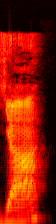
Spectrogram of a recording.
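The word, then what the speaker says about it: ja: Na es no y ya es sí. Ya se se escribe j a ya.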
